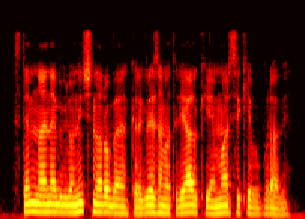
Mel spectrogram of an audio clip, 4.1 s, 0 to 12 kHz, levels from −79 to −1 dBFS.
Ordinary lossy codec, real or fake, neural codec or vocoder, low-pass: none; real; none; 7.2 kHz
